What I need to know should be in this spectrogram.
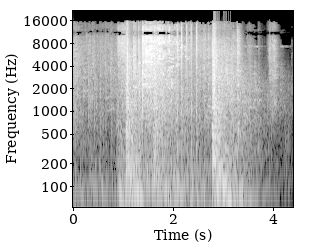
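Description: Sniper rifle shots boom loudly from a video game.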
